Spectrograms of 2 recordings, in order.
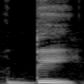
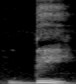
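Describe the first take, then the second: Both takes have the same delivery.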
